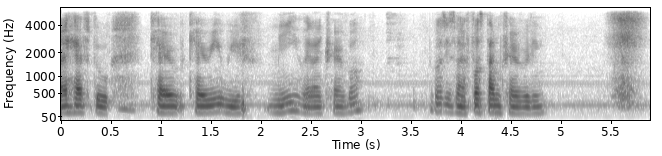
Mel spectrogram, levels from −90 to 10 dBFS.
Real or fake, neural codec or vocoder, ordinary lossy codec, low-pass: real; none; none; 5.4 kHz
